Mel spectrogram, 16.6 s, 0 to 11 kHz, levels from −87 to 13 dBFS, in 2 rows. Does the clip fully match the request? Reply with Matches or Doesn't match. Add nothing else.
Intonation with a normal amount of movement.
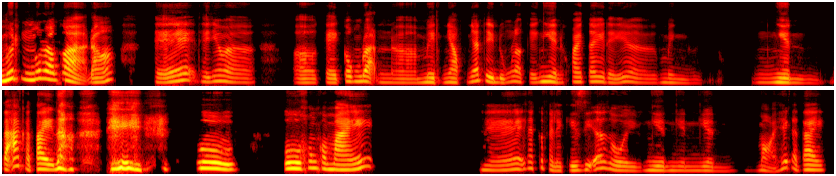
Matches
